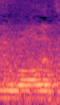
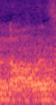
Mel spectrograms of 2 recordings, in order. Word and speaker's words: New Orleans: Well, we say New Orleans or Nolans. It just depends on which side of the track.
